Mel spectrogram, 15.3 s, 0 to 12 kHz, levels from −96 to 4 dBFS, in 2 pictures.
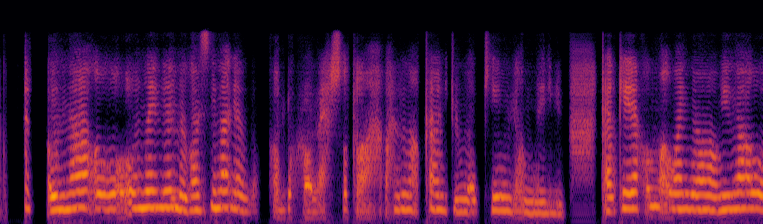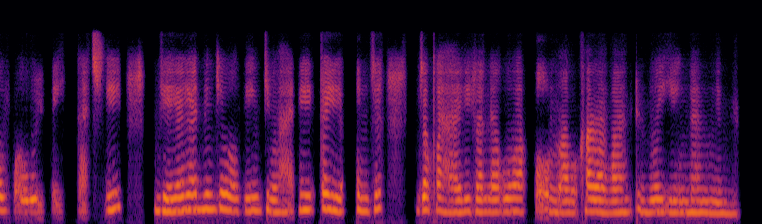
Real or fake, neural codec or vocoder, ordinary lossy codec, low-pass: fake; codec, 16 kHz, 0.5 kbps, FreqCodec, smaller model; Opus, 64 kbps; 7.2 kHz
